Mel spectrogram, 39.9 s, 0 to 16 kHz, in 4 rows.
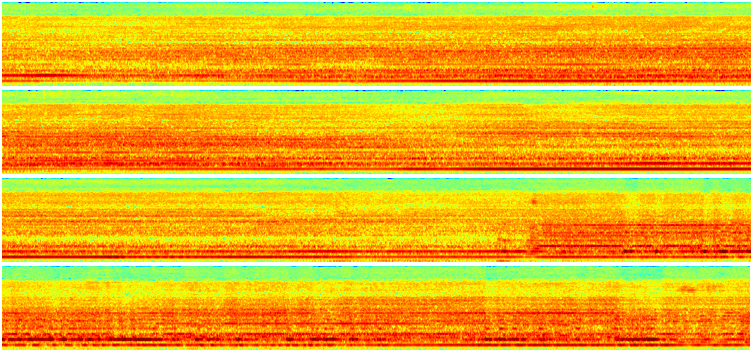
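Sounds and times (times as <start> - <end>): router spindle whining: 0.0 - 39.9.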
